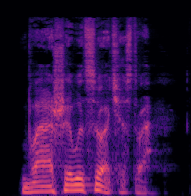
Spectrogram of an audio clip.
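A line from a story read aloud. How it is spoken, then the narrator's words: Patient sigh. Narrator (Russian): терпеливо вздохнул Хауэр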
